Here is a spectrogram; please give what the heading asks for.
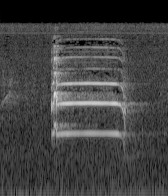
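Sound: black woodpecker call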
